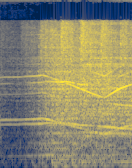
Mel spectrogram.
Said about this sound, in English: as police cars arrive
